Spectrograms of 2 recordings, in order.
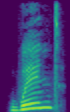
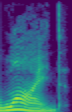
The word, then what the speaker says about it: wind: about a stress it could be about the pronunciation of one letter like wind or wind wind wind wind which is a noun means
